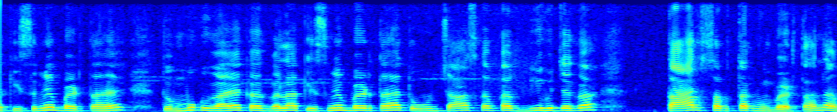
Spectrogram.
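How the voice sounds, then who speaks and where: Woman exam tutor, very dark voice, muffled lo-fi audio, goes through answers and repeats each one. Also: mid-range voice. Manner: repeats each question and answer several times. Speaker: exam prep teacher. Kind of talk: answer key walkthrough.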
